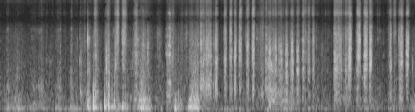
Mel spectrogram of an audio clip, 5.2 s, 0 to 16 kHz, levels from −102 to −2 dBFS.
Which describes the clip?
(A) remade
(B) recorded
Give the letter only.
B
